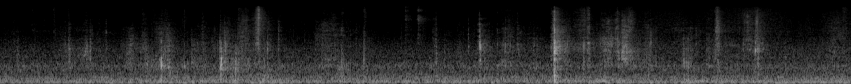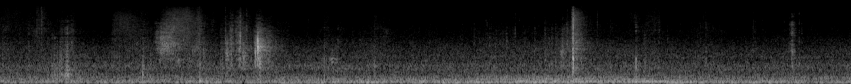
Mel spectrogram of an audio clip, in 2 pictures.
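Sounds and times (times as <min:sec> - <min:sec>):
low background noise: 0:00.0 - 0:17.0
pages rustling and clicking: 0:00.2 - 0:12.5, 0:13.2 - 0:16.6
sharp paper snap: 0:14.0 - 0:14.6.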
